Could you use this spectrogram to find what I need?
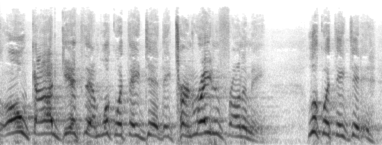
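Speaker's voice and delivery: hammed-up angry driver begging God; mock road rage. Preacher mimicking himself raging at Milwaukee drivers, exasperated. Impatient driver praying for judgment.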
